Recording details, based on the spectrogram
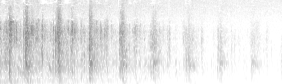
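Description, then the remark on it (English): Hooves of four strong horses pulling a big covered wagon loaded with a family's belongings clip-clop in a steady, even rhythm, a quick series of sharp knocks that gradually grow quieter as if moving away. No voices are heard. “Four strong horses pulled the big wagon.”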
